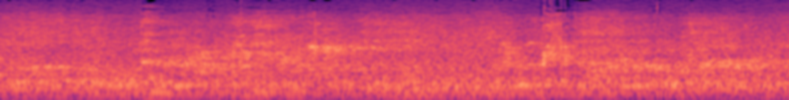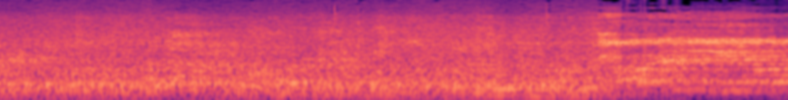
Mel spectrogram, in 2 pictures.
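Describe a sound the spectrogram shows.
An elderly man speaks calmly through a microphone and loudspeakers in a large echoing hall.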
